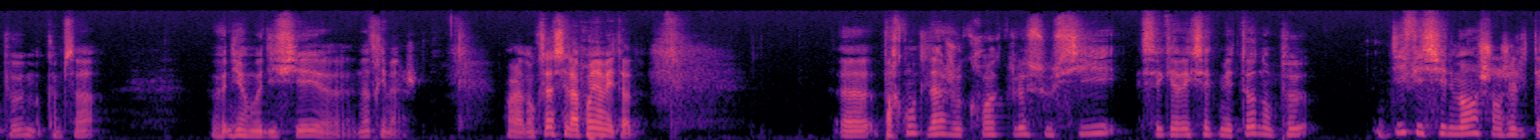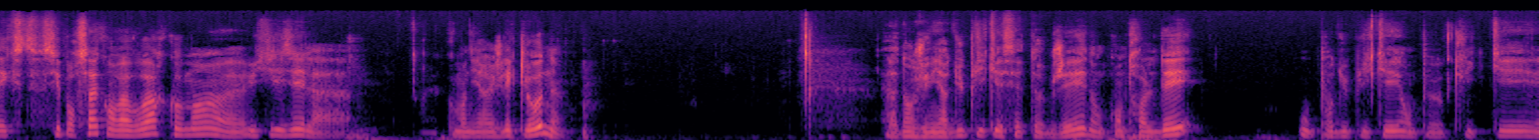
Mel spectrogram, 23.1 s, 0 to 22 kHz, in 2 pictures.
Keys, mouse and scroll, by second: 1.2-3.0 drag, 3.2 click, 4.4 KP_Subtract, 5.0 middle click, 5.7 middle click, 6.0 middle click, 8.0 click, 8.9 click, 9.3 click, 10.2 click, 10.9 click, 11.9-13.2 drag, 14.2 KP_Subtract, 14.9 click, 15.7 click, 17.5 click, 19.8 ctrl+d.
